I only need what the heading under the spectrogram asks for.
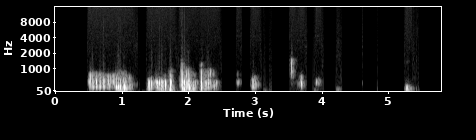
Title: stomach growling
